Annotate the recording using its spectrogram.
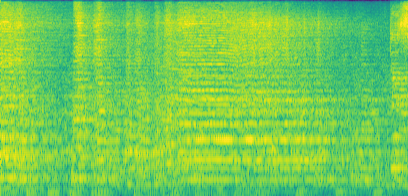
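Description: Banda music: a brass section playing held notes over a steady bass beat.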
